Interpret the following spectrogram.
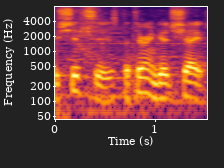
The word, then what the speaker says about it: Shih Tzu: And The word is Shih Tzu. Shih Shih Tzu. Tzu. Shih Tzu. Shih Tzu. Shih Tzu. Okay. There is no T there. The T is silent.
